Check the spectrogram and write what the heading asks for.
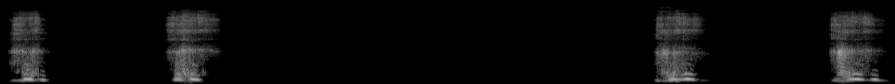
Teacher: This sound is voiced, meaning you should feel vibrations coming from your throat and chest.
